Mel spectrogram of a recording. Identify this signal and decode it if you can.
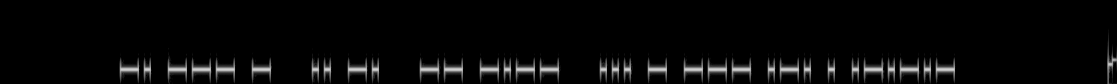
Morse code, heard as a keyed tone, about 20 wpm, 700 Hz. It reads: NOT IN MY STORE.
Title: Sentences from Top 1000 Words - Review Part 5 - 20wpm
